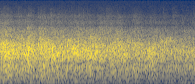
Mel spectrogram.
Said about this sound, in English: A big round of applause for Jesus.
